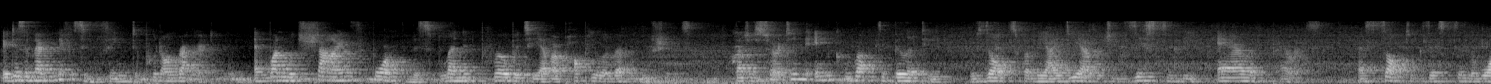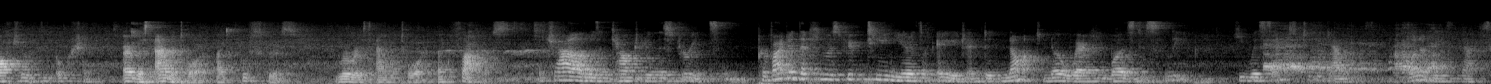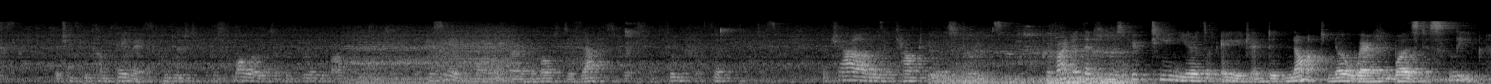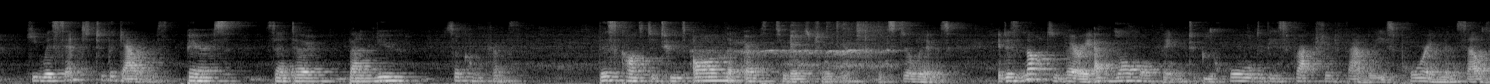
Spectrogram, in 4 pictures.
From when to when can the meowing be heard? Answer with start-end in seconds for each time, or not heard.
not heard.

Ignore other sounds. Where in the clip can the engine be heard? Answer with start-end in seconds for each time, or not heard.
33.1-35.8.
